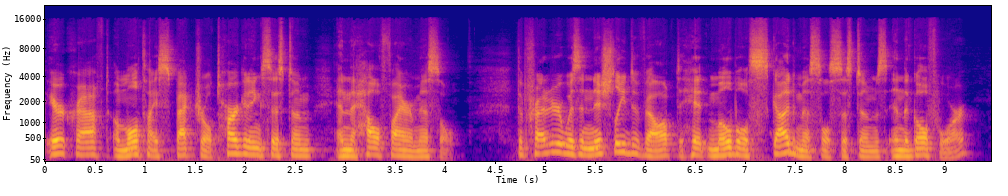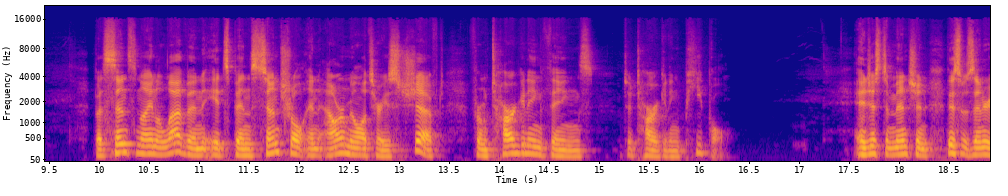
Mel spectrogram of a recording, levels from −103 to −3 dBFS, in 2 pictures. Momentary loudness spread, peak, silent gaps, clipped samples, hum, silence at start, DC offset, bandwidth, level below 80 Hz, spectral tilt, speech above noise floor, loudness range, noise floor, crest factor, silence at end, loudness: 12 LU; -4 dBFS; none; under 0.1%; none; 0 s; under 0.1%; 17 kHz; -62 dBFS; -4 dB/octave; 63 dB; 5 LU; -86 dBFS; 20 dB; 0 s; -23 LUFS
